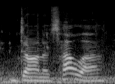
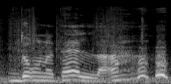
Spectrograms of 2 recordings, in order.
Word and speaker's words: Donatella: And I said, well, I said, most American people say Donatella. I don't correct anybody. I said, but the proper pronunciation is Donatella.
